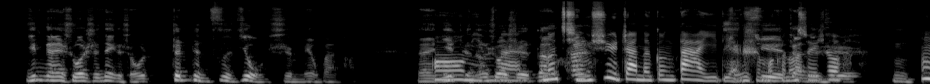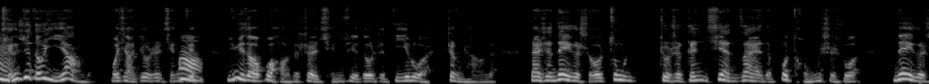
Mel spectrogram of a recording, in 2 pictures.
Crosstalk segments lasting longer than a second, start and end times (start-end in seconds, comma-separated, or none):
4.3-5.9, 7.2-8.4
